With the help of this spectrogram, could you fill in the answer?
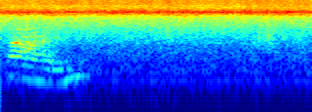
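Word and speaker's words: thyme: tomor that all of that good stuff that's time t h y m e this is that's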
